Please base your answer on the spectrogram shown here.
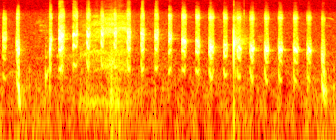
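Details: Excited young male black francolin of the Sindhi type gives rapid, dry, pulsed notes, about three to four each second, with a brief rough burst near the start.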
